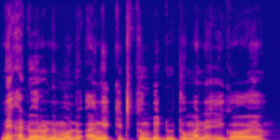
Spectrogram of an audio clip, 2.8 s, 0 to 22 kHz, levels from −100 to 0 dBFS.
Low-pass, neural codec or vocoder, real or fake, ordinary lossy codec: none; none; real; none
